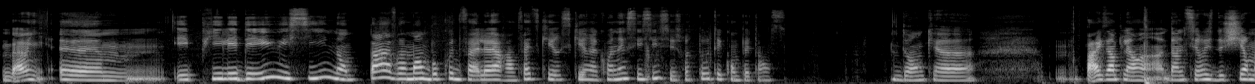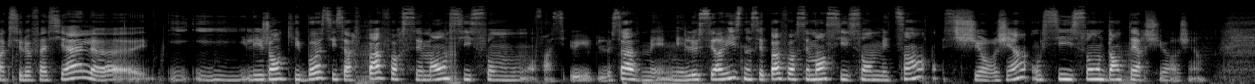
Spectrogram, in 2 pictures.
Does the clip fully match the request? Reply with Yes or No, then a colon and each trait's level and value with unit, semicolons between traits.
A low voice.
No: high, 230 Hz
